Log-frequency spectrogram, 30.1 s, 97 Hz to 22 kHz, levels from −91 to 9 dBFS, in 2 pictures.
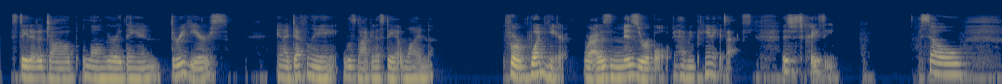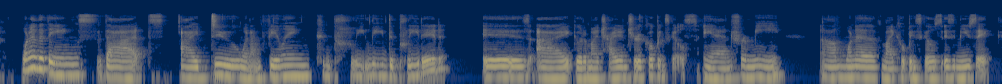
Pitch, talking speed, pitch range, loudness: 150 Hz, 130 wpm, 145-160 Hz, -32 LUFS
